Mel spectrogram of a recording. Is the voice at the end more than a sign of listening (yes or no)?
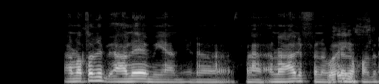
yes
